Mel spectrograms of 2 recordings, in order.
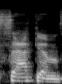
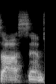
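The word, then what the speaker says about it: SACEM: every country it's awesome i thought it was sakum for the longest time because there's a c in there but then my my french homie lawless told me it's actually pronounced sasam shout out to lawless from bounce gang it's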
